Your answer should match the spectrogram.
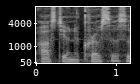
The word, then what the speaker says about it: osteonecrosis: You have a degenerative disease called osteonecrosis. Is that how you say it? – Yep. It can also be called avascular necrosis.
